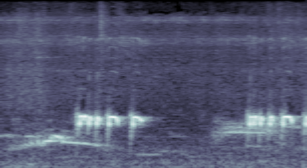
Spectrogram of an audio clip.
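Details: Loud local zebra dove lure: a low descending coo leads into a quick series of sharp high stuttered notes, repeated again after a short gap.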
